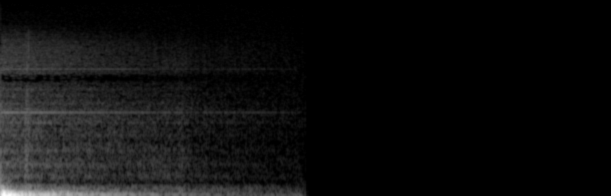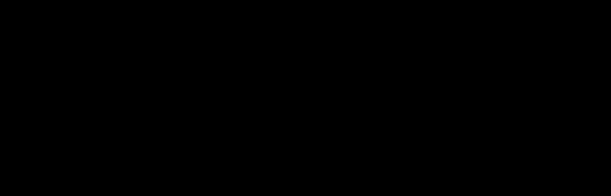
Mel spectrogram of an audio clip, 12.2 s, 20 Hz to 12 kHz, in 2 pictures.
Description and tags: Kick Of God Bed 006
home, drum, pack, kit, kick, god, record, trash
